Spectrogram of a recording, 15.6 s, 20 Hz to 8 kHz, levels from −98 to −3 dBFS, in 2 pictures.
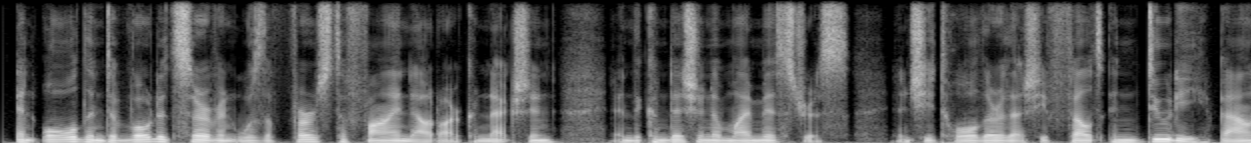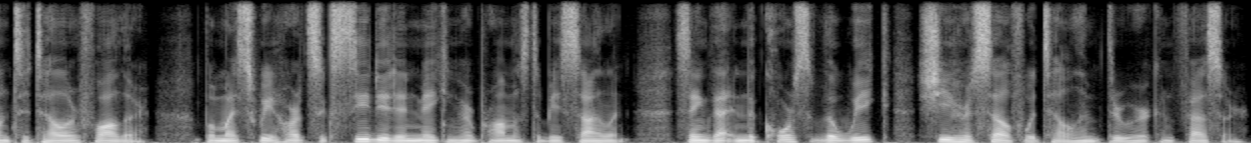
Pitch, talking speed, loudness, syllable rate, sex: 90 Hz, 230 wpm, -21 LUFS, 5.8 syllables/s, male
